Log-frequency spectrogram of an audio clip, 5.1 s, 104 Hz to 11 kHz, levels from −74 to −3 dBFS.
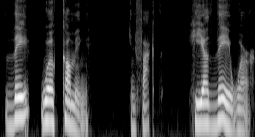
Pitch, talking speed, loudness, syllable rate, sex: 160 Hz, 80 wpm, -17 LUFS, 3.6 syllables/s, female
